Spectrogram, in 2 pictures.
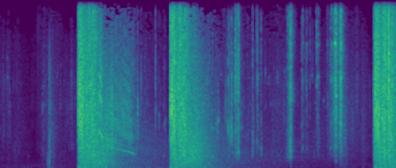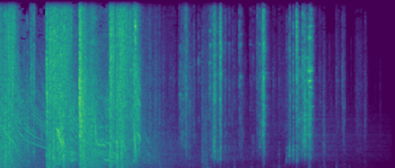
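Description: Gunshots ring out loudly in rapid bursts.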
